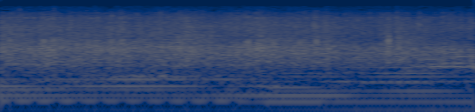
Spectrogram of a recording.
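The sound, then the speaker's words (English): An audience at a conference claps together in thanks to the Fort Myers team, a dense, continuous burst of applause that holds steady for a couple of seconds, with a low sustained tone humming underneath and no voices. “Let's give them a hand clap of thanks for what has been done and what you've received.”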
